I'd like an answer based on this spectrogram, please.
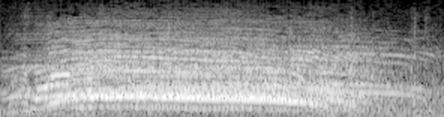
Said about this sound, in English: I want to ask everyone who's heard of Tony Marks to scream loud.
